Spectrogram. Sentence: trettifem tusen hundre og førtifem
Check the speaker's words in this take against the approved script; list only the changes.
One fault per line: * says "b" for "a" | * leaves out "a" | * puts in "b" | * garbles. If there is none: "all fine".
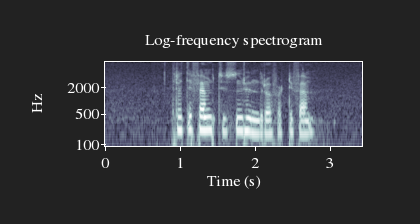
all fine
